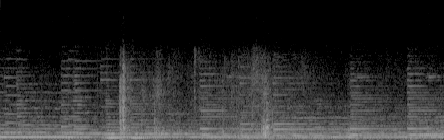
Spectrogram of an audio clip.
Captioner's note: balcony window opens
